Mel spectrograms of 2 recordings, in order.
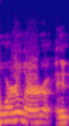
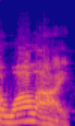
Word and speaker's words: walleye: I haven't caught no whirler all day. You know, whirler. That's the one that gets me. It's like, say it right, please. It's a walleye. Walleye, enunciate.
